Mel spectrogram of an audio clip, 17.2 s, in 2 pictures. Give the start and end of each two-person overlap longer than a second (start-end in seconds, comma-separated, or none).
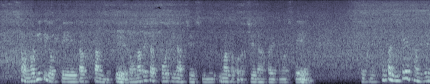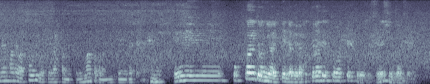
none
